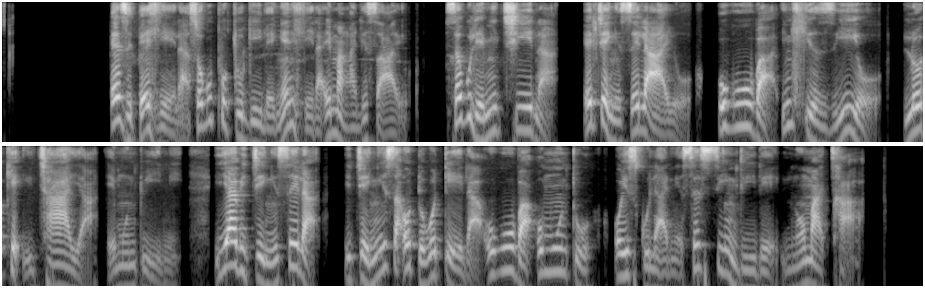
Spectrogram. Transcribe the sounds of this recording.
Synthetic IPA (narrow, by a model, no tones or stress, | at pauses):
ezib̥ʱɛɮɛla̰soɣupʰuǀuɣilɛŋɛnd͡ɮʱɛla̰ʔɛmaŋalisa̰ːjɔ̰ | seɣulemit͡ʃʼina̰ | ɛt͡ʃʼeŋisɛla̰jɔ̰ | uɣuβa̰inɬizijɔ̰ | lɔkʰɛʔit͡ʃʼʰaja̰emuntʼwḭːnḭː | jaβit͡ʃʼeŋisɛla̰ | it͡ʃʼeŋisa̰ʔɔd̥ʱɔɣɔtʼɛla̰ʔuɣuβa̰ʔumuntʼu | ojisi̥ɡ̥ʱula̰nɛsesindʱilɛ̰nɔma̰ǀʰa̰ːa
